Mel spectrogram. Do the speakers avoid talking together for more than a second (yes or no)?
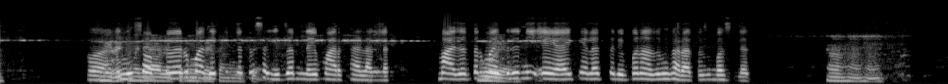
no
